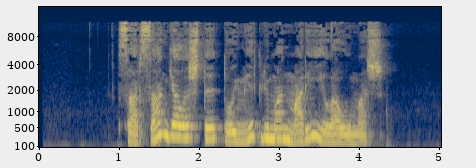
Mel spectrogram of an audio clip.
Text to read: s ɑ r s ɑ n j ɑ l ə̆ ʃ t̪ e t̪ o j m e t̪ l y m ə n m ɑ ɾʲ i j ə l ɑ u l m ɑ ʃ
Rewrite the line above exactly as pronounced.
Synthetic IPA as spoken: s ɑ r s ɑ n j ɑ l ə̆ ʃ t̪ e t̪ o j m e t̪ l y m ɑ n m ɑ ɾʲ i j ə l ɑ u l m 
